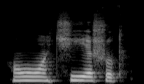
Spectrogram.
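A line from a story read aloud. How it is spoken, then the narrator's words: Gruff mutter. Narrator (Russian): буркнула Яшка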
